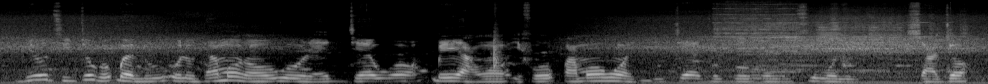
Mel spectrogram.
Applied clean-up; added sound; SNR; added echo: none; Sawing; 5 dB; none.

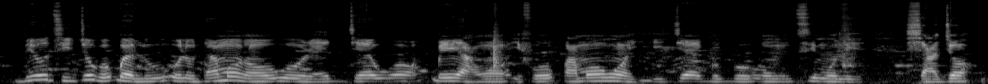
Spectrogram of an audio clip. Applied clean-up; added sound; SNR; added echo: none; none; none; none.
